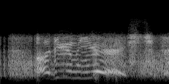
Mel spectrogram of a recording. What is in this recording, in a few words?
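player killed enemy, mood low, Russian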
